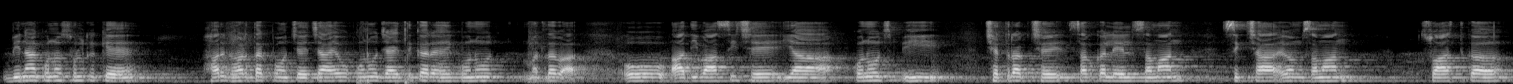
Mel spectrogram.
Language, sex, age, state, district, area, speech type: Maithili, male, 30-45, Bihar, Madhubani, rural, spontaneous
